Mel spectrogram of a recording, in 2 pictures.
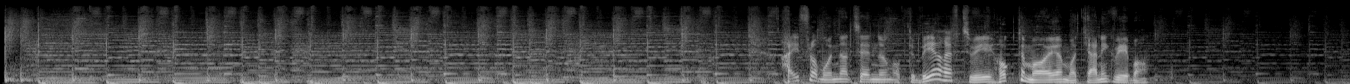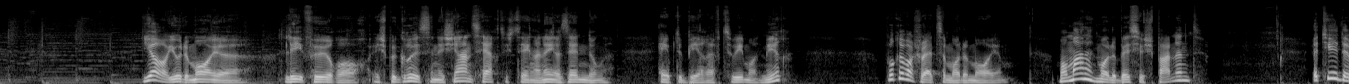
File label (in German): Eifeler Mundart; Kegeln als professioneller Sport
